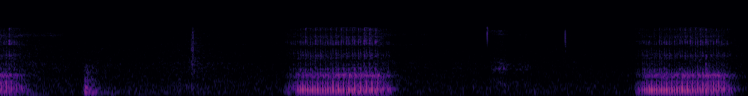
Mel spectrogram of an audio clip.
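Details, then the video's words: Two loud, raspy snores from Hubi the pug, sleeping indoors while being teased, each a coarse, rumbling breath lasting under a second, with quiet gaps holding small clicks and rustling. "Extrem laut schnarchender Mops wird geärgert"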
